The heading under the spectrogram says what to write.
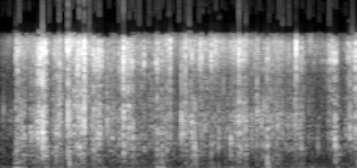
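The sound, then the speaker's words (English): Continuous crinkling and ripping of stiff packaging, with a rapid series of sharp crackles and snaps as a tightly sealed package is torn open, no voices. “It looks like it requires scissors. This one is very tightly sealed.”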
